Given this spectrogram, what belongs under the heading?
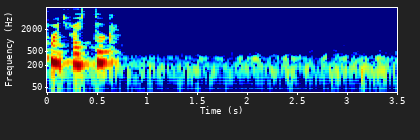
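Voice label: hogy vagytok, Hungarian pronunciation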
